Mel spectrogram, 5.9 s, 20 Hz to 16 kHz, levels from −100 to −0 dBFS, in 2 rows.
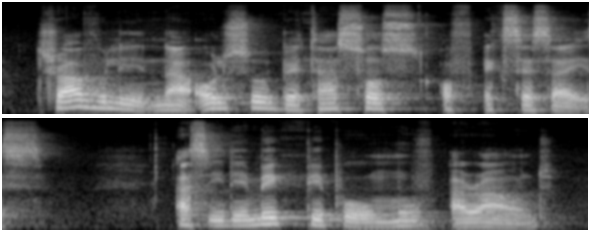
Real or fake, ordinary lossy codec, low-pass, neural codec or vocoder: real; none; 14.4 kHz; none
